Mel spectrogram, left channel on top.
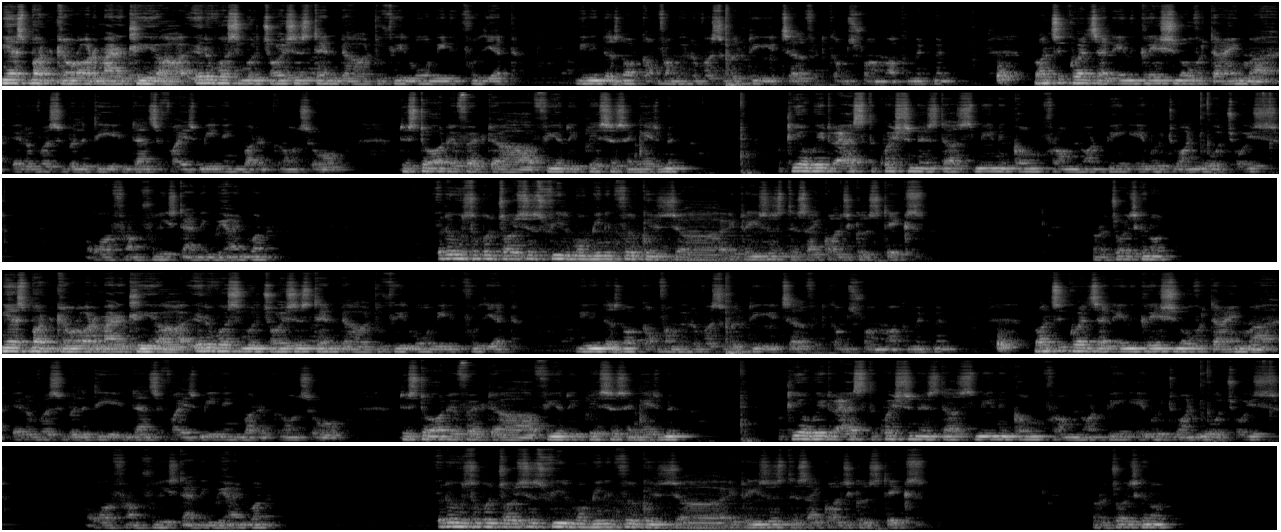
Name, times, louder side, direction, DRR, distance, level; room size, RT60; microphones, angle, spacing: voice 1, 0.0-5.2 5.6-9.5 9.9-19.7 20.1-20.3 20.6-25.6 26.4-28.3 29.9-34.8 36.4-37.1, equal, 15° left, 0.7 m, -31 dB
4.1 x 3.5 x 2.2 m
head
